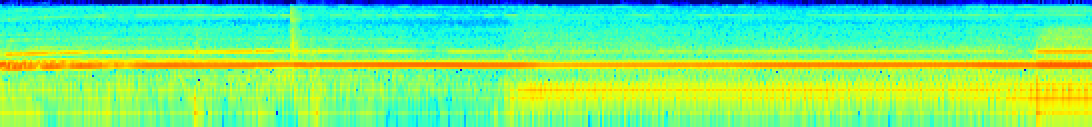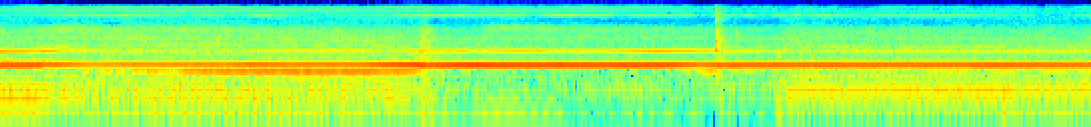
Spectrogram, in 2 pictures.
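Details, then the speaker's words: Dyson ball vacuum from the tip. A loud, steady high-pitched whine sits over the motor roar and holds its pitch throughout. The owner finds it awful and is unsure of the cause; refurbishment planned. "the motor sounds whiny so I'll see if it's a Lucille anyway I'll get refurbished or I'll try to fix this at the very least and if it doesn't stop whining it can go in the"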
